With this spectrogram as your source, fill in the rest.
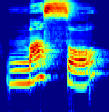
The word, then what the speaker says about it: muscle: Scissors, muscle, muscle, fascinate. So you just hear that the S sound. The rule here is SC spelling has a silent C, but in pronunciation.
